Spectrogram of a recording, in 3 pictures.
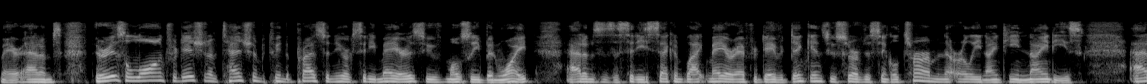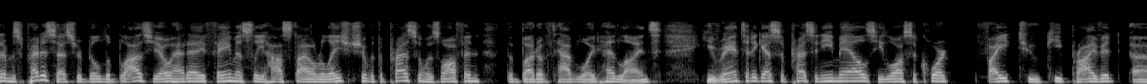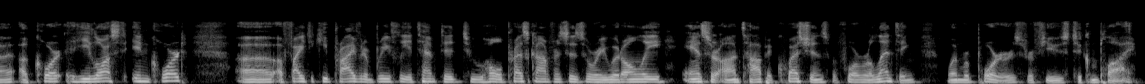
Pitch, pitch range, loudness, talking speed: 125 Hz, 115-140 Hz, -23 LUFS, 195 wpm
